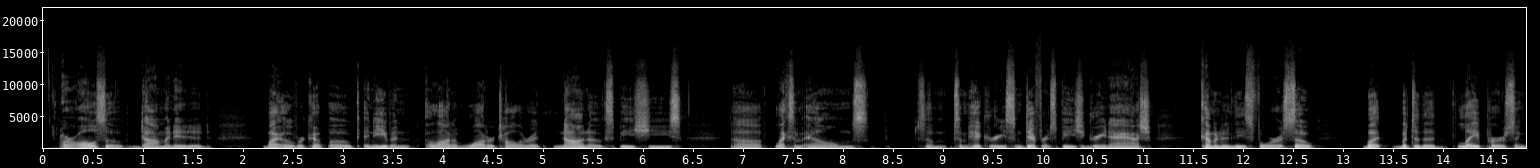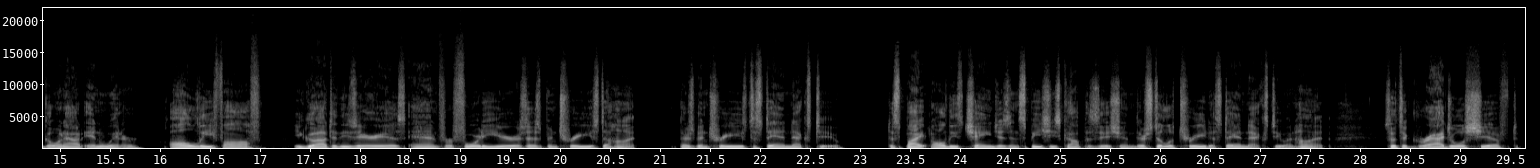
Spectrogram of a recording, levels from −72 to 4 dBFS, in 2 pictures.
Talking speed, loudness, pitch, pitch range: 180 wpm, -23 LUFS, 95 Hz, 85-115 Hz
